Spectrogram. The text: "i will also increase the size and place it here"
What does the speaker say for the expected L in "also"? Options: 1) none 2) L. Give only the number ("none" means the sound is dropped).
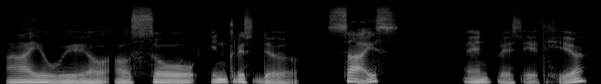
2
